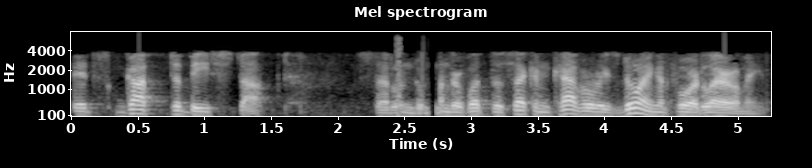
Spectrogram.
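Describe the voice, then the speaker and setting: Stern army major with a swooping delivery. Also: male voice, on the low side, lively intonation, moderate pace. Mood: grave. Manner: authoritative, clipped. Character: stern, by-the-book army major, commanding veteran officer. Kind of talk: 1950s radio western acting. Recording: narrow, muffled 1950s radio broadcast.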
